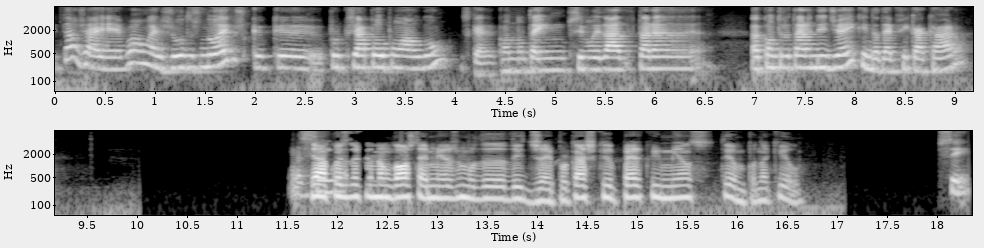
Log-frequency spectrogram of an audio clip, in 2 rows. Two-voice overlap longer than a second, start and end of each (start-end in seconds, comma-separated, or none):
none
